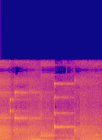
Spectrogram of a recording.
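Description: Table tennis rally: the celluloid ball knocking back and forth off the bats and table, with several short high-pitched ringing tones.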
